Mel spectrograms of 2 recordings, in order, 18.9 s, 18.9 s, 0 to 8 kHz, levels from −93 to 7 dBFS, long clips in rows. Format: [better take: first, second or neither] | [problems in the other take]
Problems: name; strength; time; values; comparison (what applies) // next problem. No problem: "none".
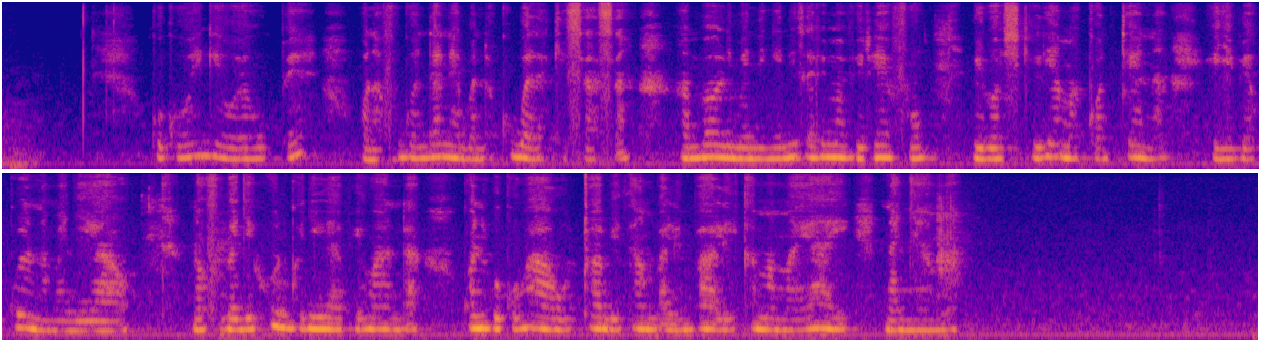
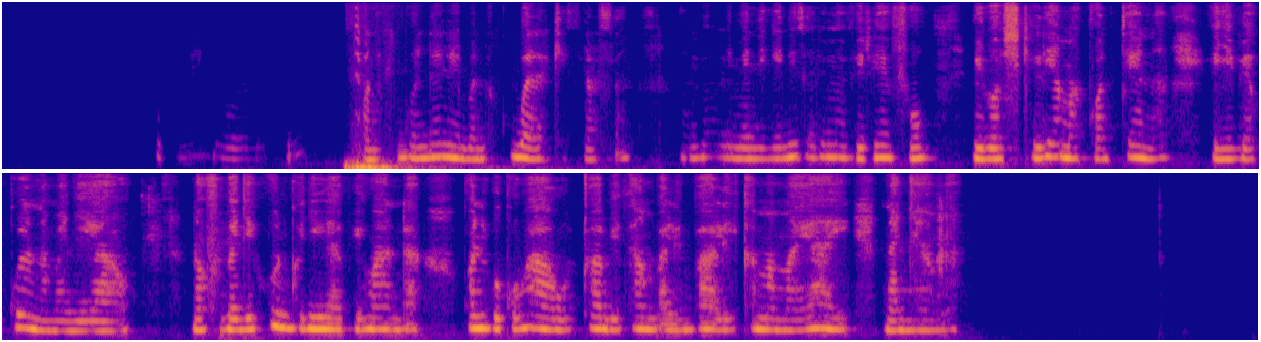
first | noise reduction (neural mask model DeepFilterNet 3)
